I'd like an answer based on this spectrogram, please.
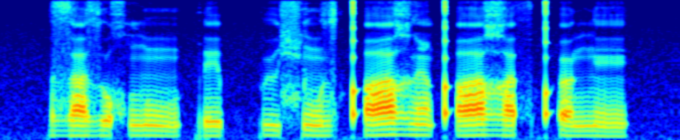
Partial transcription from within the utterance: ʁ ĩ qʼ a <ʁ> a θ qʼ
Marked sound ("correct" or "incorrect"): correct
